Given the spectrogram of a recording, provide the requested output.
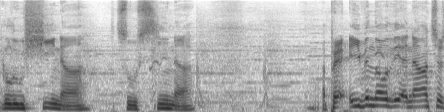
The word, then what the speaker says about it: Lucina: way I'll go with it Samus not like Lucina Lucina even though the announcer says Lucina it's it's still pronounced Lucina because of the game even though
